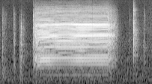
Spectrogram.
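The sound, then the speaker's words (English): Electric razor switched on, a single steady high-pitched buzz lasting about a second and a half before cutting off, with faint clicks of handling before and after. “Ooh, and look what I got for you. Oh, an electric razor. So you can shave yourself now.”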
